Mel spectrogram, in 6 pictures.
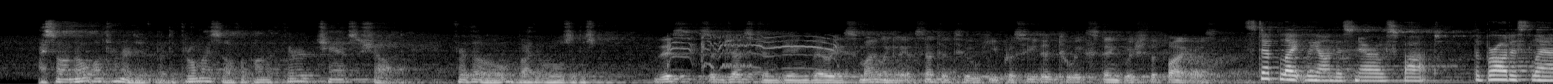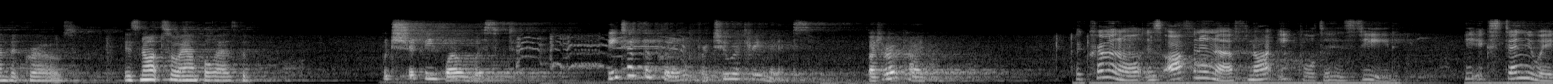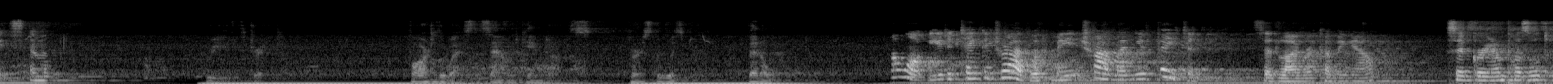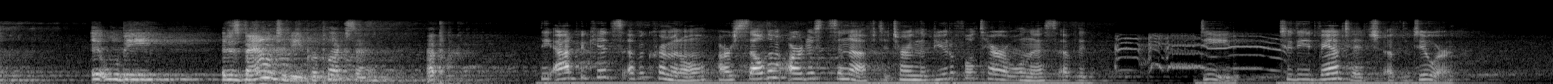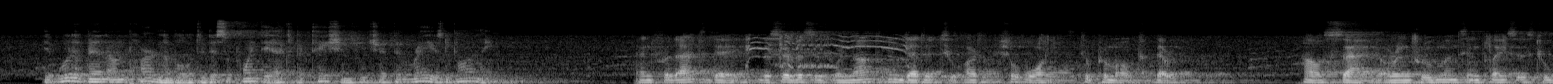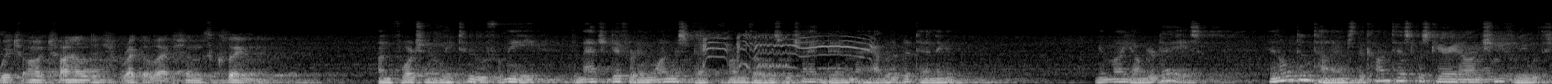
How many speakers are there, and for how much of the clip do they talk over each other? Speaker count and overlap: eight, no overlap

